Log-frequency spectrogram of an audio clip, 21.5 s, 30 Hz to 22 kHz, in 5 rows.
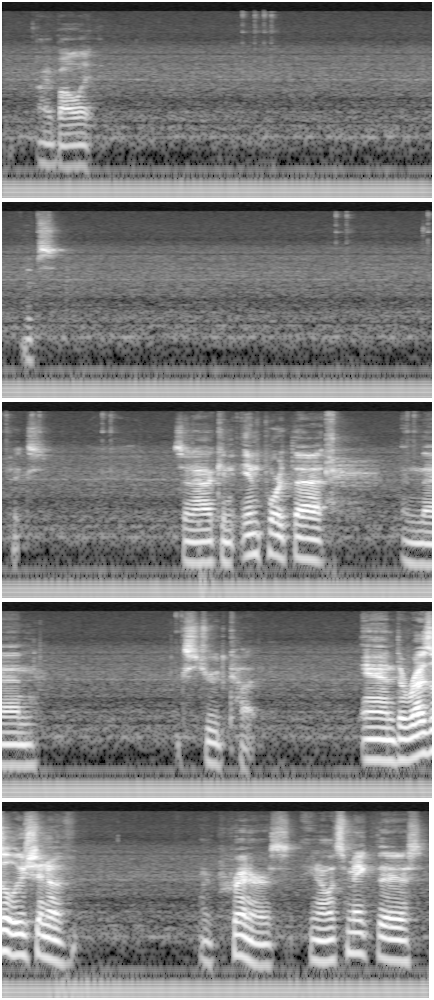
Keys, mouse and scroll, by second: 2.3 click, 2.6 click, 4.6 click, 7.6 click, 8.5 click, 8.8 click, 9.5 click, 10.4 middle click, 11.0 scroll up 1, 11.7 scroll down 1, 12.6 click, 14.6 click.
